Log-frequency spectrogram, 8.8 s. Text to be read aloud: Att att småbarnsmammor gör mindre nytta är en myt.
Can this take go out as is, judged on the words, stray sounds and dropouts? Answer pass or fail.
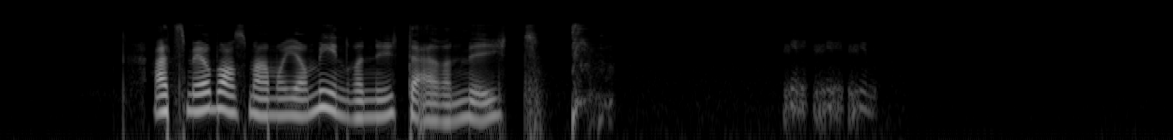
fail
